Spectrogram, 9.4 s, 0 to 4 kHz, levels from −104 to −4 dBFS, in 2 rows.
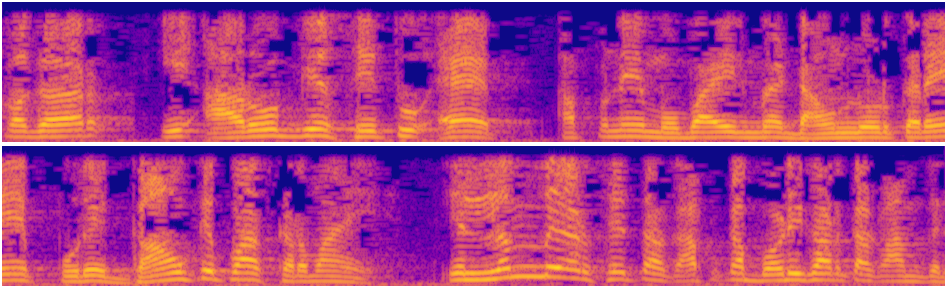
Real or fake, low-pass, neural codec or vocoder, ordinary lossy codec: real; 3.6 kHz; none; none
